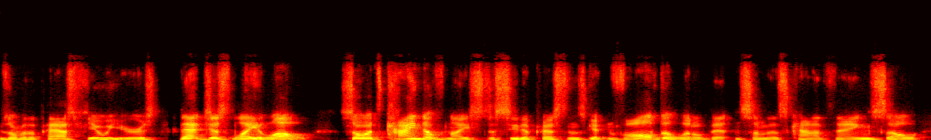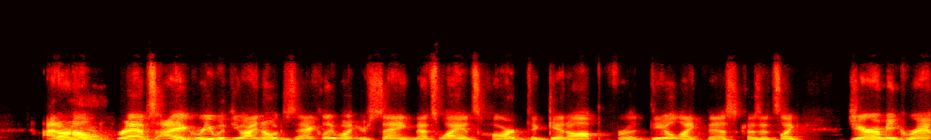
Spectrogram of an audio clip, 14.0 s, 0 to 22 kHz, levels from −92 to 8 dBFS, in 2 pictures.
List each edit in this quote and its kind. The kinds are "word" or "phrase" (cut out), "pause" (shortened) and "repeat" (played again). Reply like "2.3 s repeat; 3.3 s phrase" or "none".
1.3 s pause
